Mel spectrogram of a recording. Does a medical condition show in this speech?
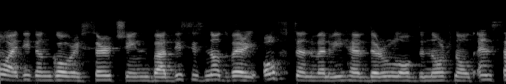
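No.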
